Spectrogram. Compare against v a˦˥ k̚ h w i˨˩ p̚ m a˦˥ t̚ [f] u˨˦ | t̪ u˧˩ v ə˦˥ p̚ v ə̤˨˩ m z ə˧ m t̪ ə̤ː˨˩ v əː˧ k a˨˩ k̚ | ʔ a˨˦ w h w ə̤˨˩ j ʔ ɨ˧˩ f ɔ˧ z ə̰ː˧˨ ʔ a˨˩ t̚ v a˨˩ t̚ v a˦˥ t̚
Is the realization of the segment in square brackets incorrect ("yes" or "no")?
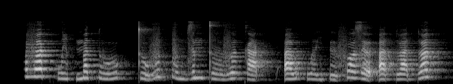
yes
